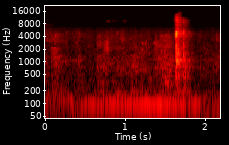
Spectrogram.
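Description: Quiet rustling of a pouch's nylon webbing strap being pushed through the webbing of a backpack hip belt, with one brief sharper rustle about one and a half seconds in, over a low steady background hum.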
